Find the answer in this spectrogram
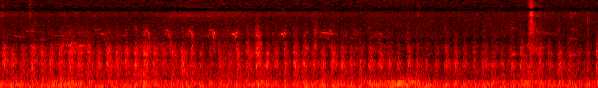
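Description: A train running past with an even clatter of about five strokes a second over a low rumble, fading about seven seconds in.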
